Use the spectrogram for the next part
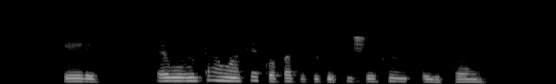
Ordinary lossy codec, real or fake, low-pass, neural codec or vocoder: none; real; 3.6 kHz; none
